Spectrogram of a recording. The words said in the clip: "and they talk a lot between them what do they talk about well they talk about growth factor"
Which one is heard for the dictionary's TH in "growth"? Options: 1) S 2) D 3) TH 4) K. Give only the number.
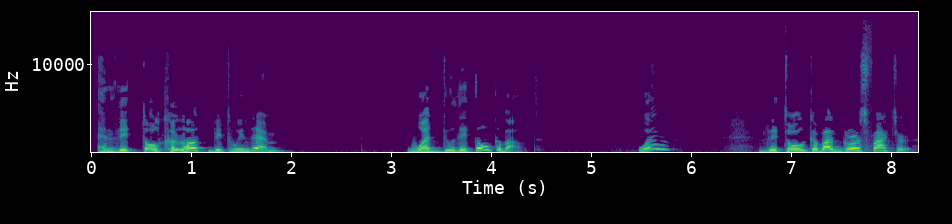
1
